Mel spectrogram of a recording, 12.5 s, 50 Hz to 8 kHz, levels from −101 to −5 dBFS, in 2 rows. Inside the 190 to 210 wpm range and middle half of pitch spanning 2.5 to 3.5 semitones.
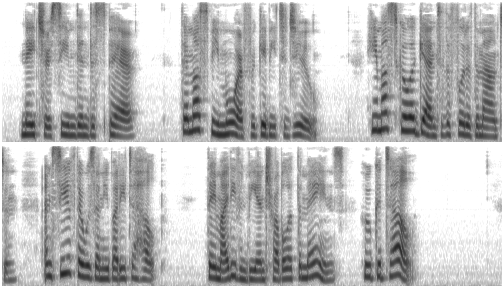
No: average, 200 wpm; average, 4.7 semitones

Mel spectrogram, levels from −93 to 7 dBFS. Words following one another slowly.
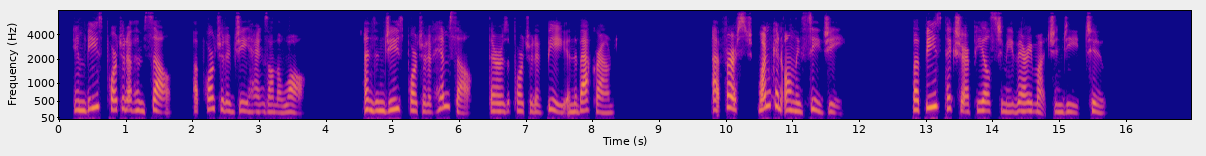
No: average, 160 wpm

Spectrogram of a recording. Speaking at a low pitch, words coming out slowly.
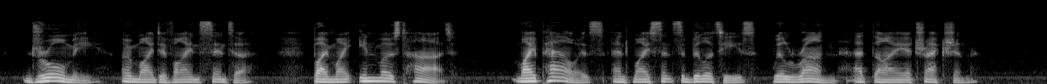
Yes: low, 120 Hz; slow, 120 wpm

